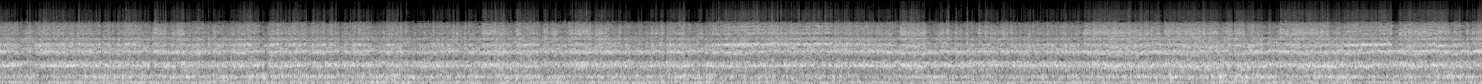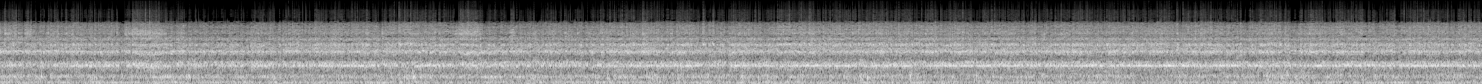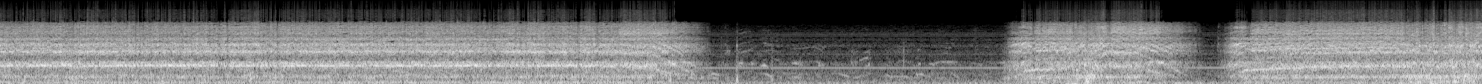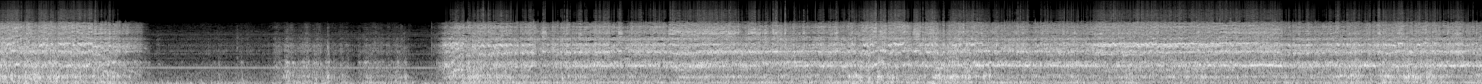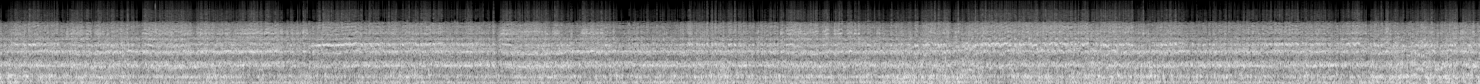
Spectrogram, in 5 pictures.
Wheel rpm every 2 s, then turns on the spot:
230, 230, 230, 230, 230, 220, 220, 230, 230, 230, 230, 230, 230, 240, 230, 230, 230, 230, 60, 10, 110, 180, 190, 20, 90, 230, 230, 230, 220, 230, 230, 230, 230, 230, 220, 230, 230.
46-48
